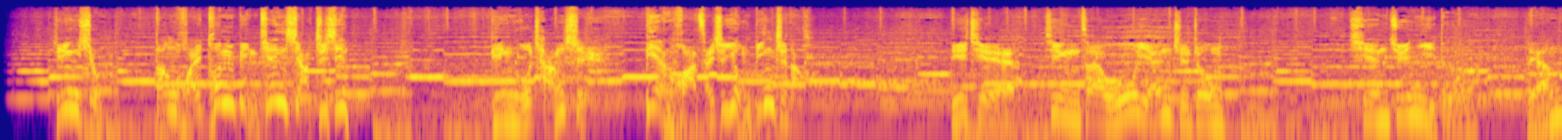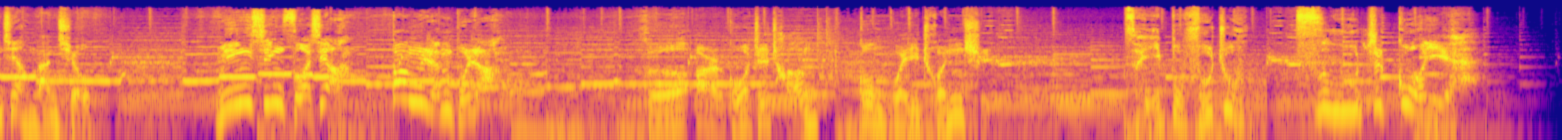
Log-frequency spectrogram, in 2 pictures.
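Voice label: male young adult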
